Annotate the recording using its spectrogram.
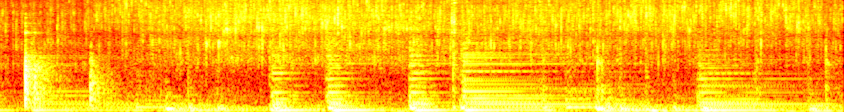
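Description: Blanched asparagus sizzling in hot butter in a frying pan as it is turned with metal tongs. Soft background music with held notes plays alongside.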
